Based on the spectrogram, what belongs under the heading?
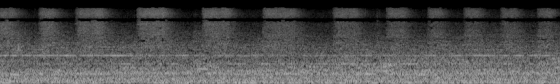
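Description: Mumbai suburban local electric train at the platform, giving a steady hum with a faint high whine.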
